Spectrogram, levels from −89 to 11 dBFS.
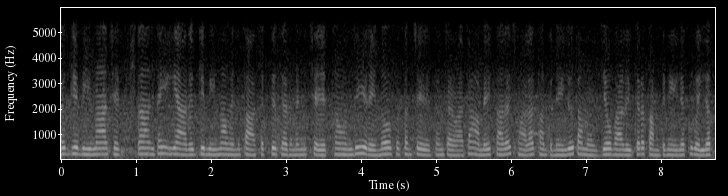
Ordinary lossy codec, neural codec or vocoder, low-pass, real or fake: Opus, 32 kbps; codec, 16 kHz in and 24 kHz out, 1 kbps, XY-Tokenizer; 5.4 kHz; fake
